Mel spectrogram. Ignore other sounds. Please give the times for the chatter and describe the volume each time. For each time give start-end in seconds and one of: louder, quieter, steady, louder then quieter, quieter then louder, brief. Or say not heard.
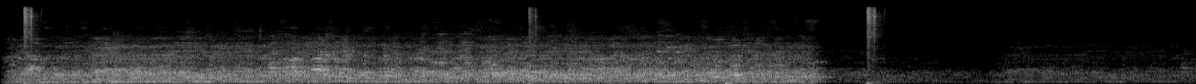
0.0-11.9 quieter.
